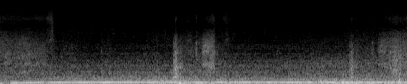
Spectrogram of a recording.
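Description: A car engine drones with a steady low hum as the vehicle drives off after picking someone up, holding an even loudness throughout with no voices.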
